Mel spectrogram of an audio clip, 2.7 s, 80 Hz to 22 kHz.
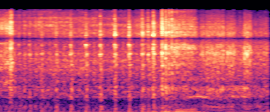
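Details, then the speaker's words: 1959 Mercedes 190c engine on test during final tuning: even low idle with a light regular click click click judged acceptable; temperature stabilizes once thermostat opens, timing 38° max total advance; normal idle. "nice idle sounds good sounds good"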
